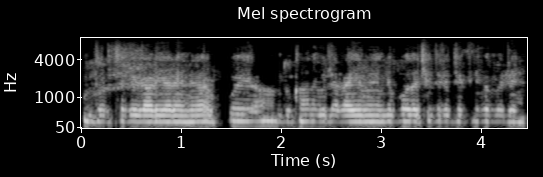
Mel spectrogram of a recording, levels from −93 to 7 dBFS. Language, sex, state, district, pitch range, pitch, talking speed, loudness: Hindi, male, Jharkhand, Jamtara, 165-175 Hz, 170 Hz, 270 wpm, -20 LUFS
